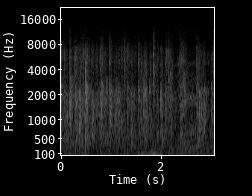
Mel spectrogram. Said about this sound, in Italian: Grazie per l'applauso.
